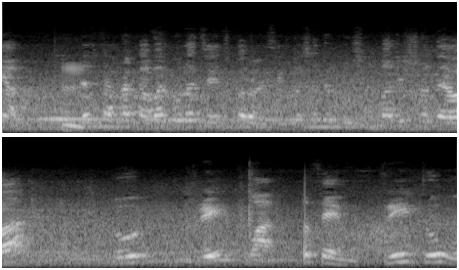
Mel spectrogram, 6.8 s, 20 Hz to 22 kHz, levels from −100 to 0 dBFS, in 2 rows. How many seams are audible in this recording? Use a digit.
1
